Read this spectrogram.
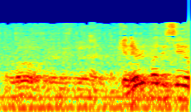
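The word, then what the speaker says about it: Rho: And that would be like the, it's pronounced like if you were pronouncing in her, the word her, the H and the R together. Row.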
